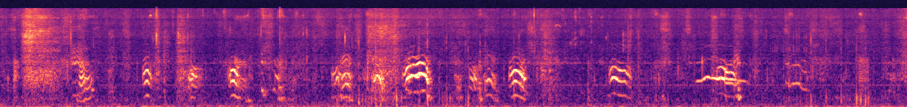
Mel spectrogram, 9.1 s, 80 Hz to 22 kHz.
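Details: Five-day-old field-type Labrador Retriever puppies of the mother biscuit, fussing noisily as they start nursing just after 1 pm; thin arched squeaks and whimpers scattered through, several overlapping, with a low steady hum beneath.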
